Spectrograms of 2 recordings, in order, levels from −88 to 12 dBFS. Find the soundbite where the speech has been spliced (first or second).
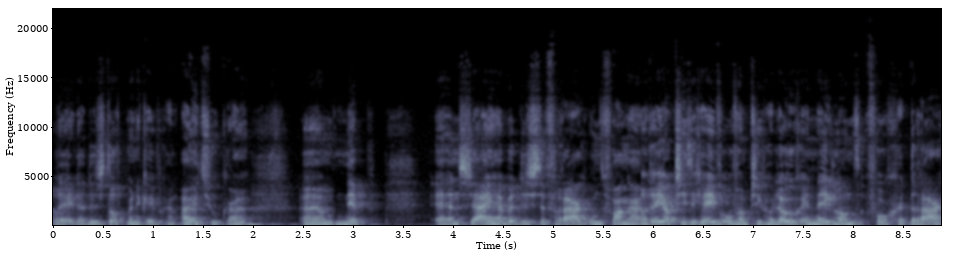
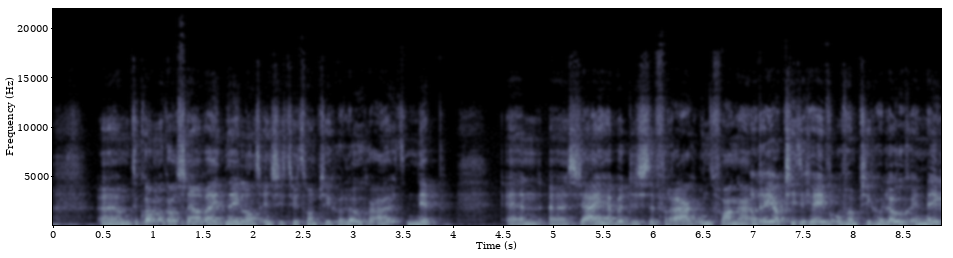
first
